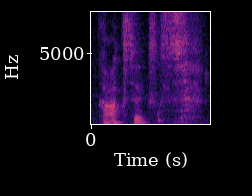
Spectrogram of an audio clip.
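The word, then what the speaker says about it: Kocsis: these look very similar to the old Jeff Cox's. It's spelled K-O-C-S-I-S.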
